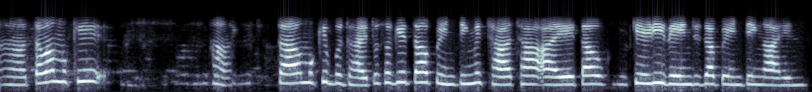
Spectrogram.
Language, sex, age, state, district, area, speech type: Sindhi, female, 18-30, Delhi, South Delhi, urban, conversation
